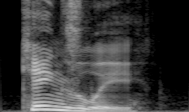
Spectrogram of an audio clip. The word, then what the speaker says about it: Kingsley: Last week in your fan mail, you said my name wrong. Can you please call me Kingsley?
